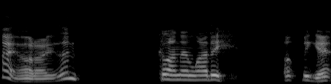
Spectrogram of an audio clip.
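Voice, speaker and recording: The voice is a put-on character. It is pitched fairly high. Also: moderate pace. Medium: actual play.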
